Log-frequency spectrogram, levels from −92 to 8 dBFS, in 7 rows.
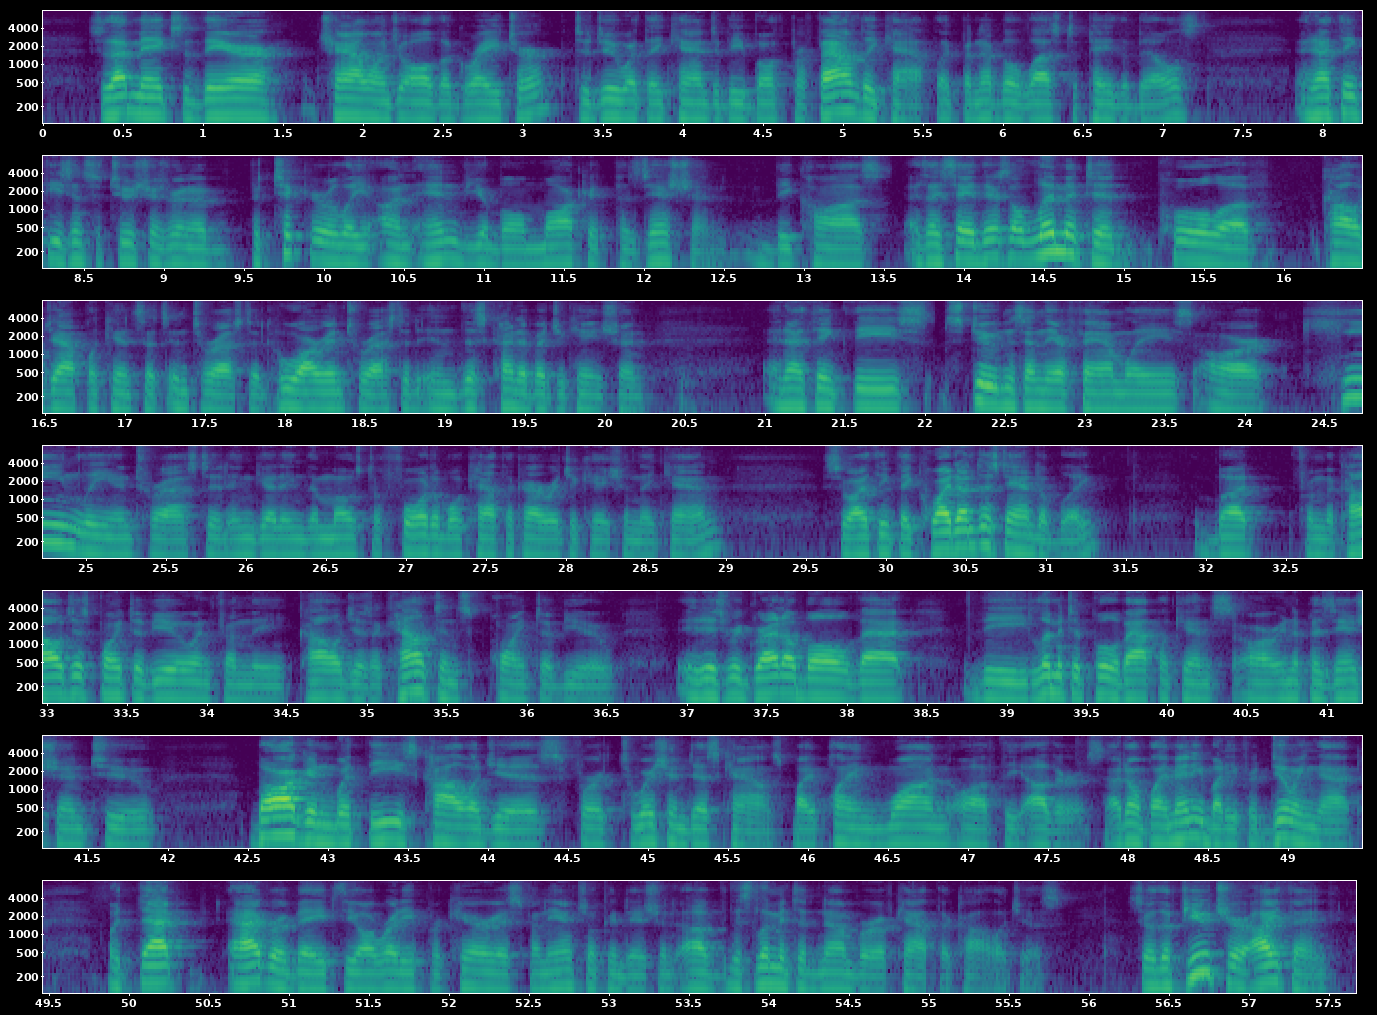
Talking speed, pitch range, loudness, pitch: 160 wpm, 115-135 Hz, -30 LUFS, 120 Hz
